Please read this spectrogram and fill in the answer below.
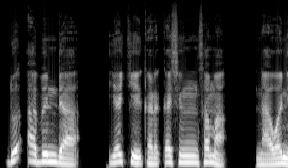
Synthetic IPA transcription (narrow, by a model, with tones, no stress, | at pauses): dʊ˦ʔʔa˨bɪ˦nda˨ | jɐ˦kʲeː˨kʼɐ˨ɽkʼɐ˦ʃɪ˦nsɐ˦ma˨ | na˨wɐ˦ni˦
